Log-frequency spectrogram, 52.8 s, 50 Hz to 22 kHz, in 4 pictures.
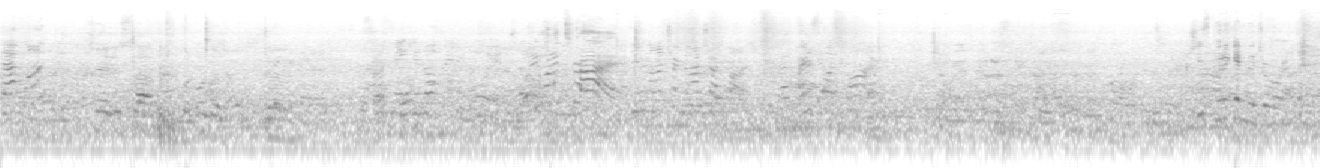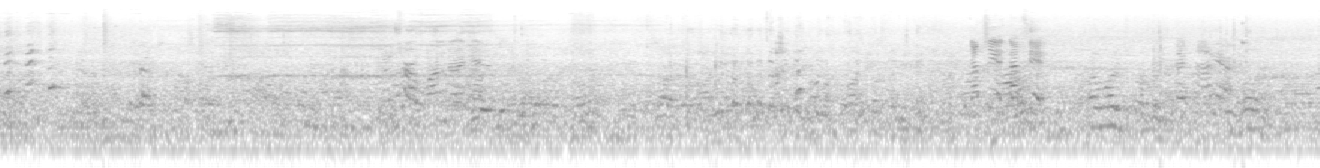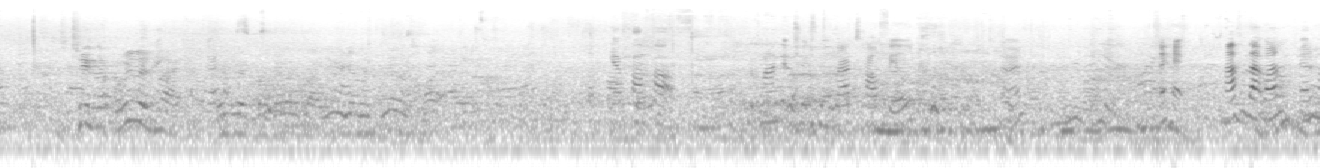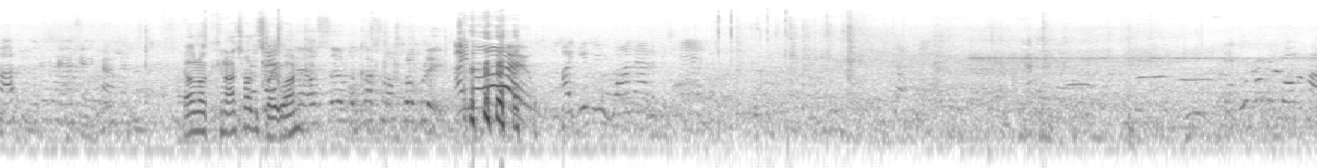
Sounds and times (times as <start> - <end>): Inside, public space: 0.0 - 52.7.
